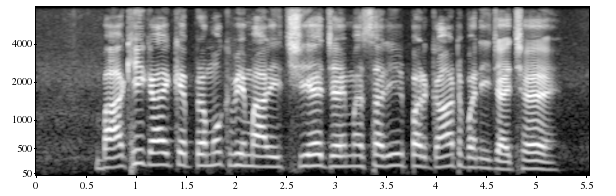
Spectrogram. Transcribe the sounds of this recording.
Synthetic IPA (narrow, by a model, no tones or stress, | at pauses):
baɡʱiɡajkepɾəmukʰbimaɾit͡ʃʰijed͡ʒəjmesəɾiɾpəɾɡãʈʰbənid͡ʒajt͡ʃʰɛ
